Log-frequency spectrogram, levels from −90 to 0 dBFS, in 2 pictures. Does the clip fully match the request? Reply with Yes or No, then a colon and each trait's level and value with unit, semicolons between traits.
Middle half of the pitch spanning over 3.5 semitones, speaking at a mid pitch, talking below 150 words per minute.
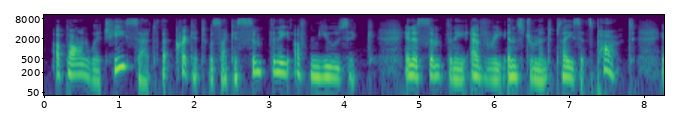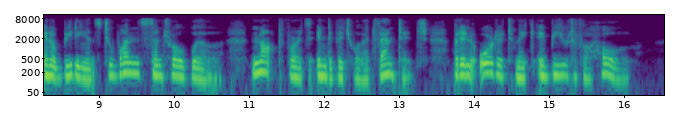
Yes: average, 4.0 semitones; medium, 150 Hz; average, 140 wpm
